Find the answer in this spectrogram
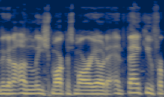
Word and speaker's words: Mariota: to play and they're going to unleash marcus mariota and thank you for pronouncing it mariota i i don't want to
